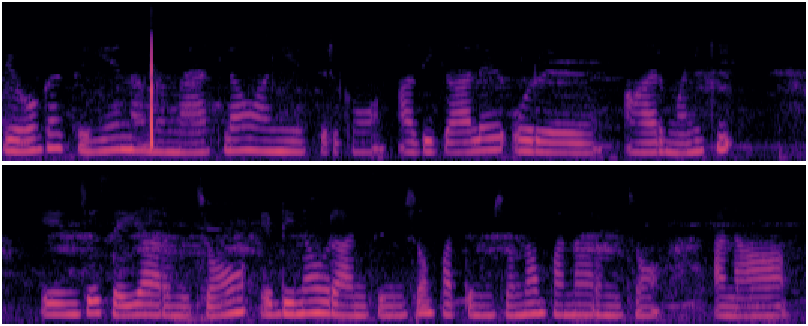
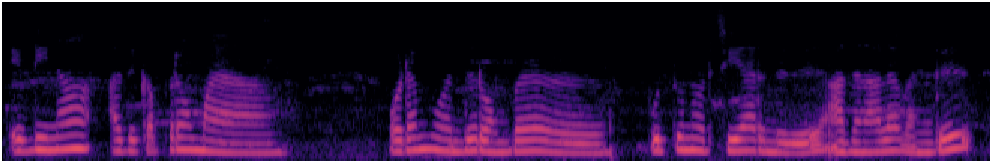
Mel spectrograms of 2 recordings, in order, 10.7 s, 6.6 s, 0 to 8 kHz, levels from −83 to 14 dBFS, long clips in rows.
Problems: background sounds at intervals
